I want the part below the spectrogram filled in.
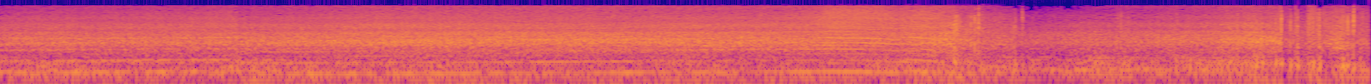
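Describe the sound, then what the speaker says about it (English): Renault Megane race cars in a racing video game at Kyoto Driving Park, engines droning and revving together in a dense pack, pitches climbing through gear changes, loud and continuous with no speech. "These are beautiful sounding cars"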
